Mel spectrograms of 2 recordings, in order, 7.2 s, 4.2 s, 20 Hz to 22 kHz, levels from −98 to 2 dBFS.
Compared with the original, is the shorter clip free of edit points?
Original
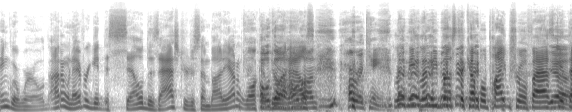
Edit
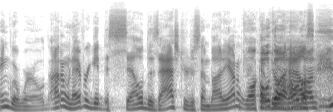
yes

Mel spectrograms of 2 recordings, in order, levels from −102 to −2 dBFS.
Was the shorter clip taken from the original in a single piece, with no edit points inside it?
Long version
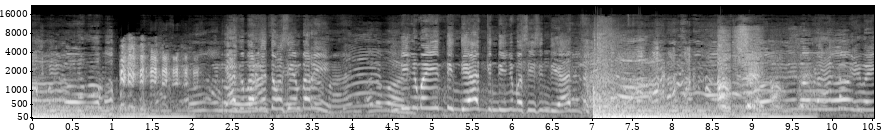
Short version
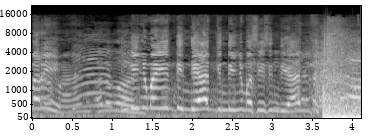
yes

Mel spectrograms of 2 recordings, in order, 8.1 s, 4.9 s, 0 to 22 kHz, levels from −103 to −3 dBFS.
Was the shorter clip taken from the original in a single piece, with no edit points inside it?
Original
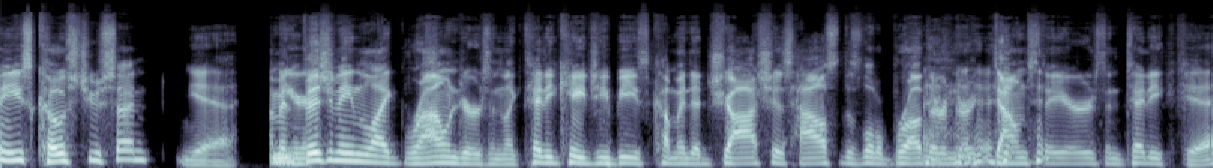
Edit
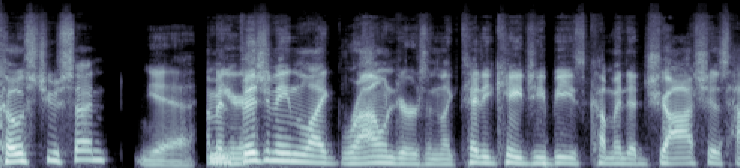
no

